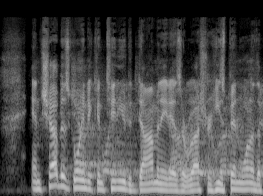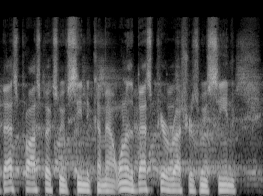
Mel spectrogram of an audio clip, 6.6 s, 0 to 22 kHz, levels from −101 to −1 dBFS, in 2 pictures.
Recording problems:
echo of what is said; strong; throughout; 350 ms later, 10 dB below the speech

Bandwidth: 15 kHz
